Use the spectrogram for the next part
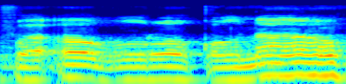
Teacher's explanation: یہاں پر غین بھی حروف مستعلیہ میں سے پر پڑھیں گے، را کو اوپر زبر اور را کو پر پڑھیں گے. قاف حروف مستعلیہ میں سے پر پڑھیں گے اور قاف حروف قلقلہ میں سے بھی ہے اور اس کے اوپر جزم ہے تو قاف میں قلقلہ بھی ہوگا. نون میں کھڑا زبر ہے، ایک الف کے برابر کھینچیں گے.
